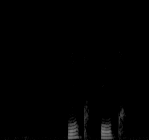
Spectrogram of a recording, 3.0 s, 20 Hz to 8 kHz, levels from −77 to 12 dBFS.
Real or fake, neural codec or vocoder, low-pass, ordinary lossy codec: fake; codec, 16 kHz, 1.1 kbps, Voila-Tokenizer; 7.2 kHz; Opus, 16 kbps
